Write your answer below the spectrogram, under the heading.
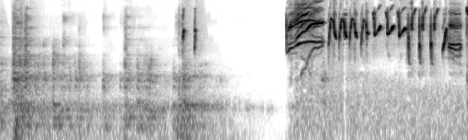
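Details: After low background clatter and quiet, a grey-crowned goldfinch kept for song training bursts into a loud, harsh buzzy note followed by a rapid series of high twittering, sliding chirps.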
